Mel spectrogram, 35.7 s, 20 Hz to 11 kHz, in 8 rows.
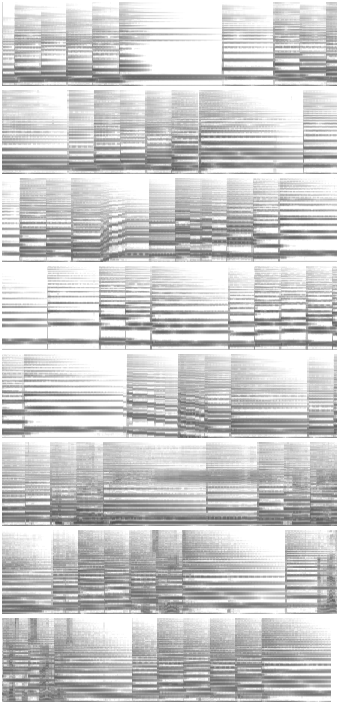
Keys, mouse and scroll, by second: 2.5 click, 4.1 click, 5.8 click, 6.5-8.5 drag, 9.0-10.0 drag, 10.1-11.2 drag, 11.4-11.9 scroll down 4, 12.2 scroll down 2, 13.3-14.3 drag, 14.5-18.7 drag, 19.4-20.2 scroll down 2, 20.2-20.7 scroll down 1, 26.4-28.8 drag.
